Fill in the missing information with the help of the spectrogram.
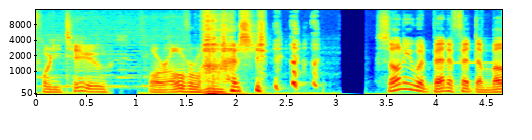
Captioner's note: laughing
